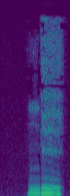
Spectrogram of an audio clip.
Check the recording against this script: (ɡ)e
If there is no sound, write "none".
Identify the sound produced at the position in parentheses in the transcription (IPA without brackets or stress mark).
ŋ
